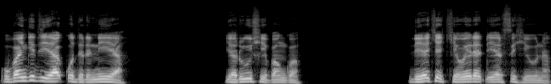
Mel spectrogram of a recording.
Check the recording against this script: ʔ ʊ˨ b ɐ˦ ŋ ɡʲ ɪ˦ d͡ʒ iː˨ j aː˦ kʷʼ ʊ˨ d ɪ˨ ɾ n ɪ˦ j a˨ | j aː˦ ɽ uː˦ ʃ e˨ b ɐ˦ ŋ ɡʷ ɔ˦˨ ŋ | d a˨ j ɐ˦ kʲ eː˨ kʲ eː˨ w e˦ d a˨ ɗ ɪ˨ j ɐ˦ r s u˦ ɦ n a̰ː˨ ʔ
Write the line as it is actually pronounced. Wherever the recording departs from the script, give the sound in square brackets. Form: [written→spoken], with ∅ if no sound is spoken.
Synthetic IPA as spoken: ʔ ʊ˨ b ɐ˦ ŋ ɡʲ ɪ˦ d͡ʒ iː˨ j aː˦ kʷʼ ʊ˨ d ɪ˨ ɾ n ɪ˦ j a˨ | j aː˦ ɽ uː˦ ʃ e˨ b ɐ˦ ŋ ɡʷ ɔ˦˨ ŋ | d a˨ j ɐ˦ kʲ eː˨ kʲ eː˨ w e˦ d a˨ ɗ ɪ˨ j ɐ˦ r s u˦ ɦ n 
